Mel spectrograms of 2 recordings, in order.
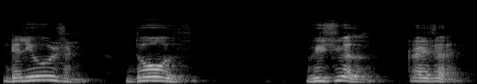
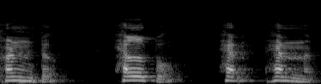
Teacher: During the production of these sounds, there is a very narrow gap in the mouth. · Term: fricatives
